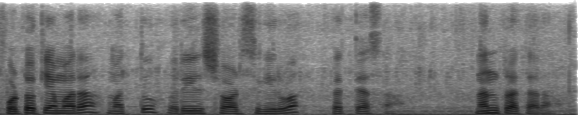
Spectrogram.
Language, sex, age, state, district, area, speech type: Kannada, male, 30-45, Karnataka, Udupi, rural, spontaneous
